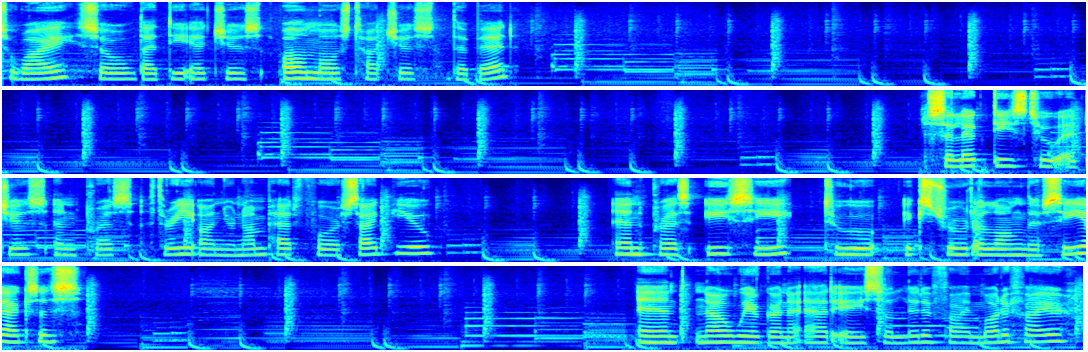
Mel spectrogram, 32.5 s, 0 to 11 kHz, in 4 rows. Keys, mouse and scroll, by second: 10.1-12.0 middle drag, 12.2 Tab, 13.5-14.8 drag, 15.3-16.3 middle drag, 16.3 shift+click, 17.8 KP_3, 18.6-19.2 scroll up 2, 19.2-20.3 scroll up 1, 20.3-20.8 scroll up 1, 20.8 e, 27.1-30.1 middle drag, 30.1 KP_3.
